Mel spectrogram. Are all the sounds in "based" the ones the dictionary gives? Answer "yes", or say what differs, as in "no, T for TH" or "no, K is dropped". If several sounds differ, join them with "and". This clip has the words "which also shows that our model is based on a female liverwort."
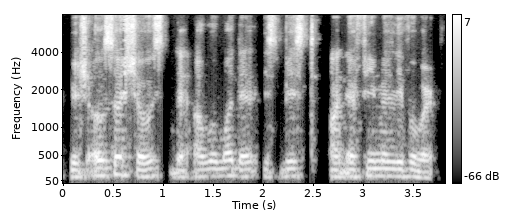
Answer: yes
